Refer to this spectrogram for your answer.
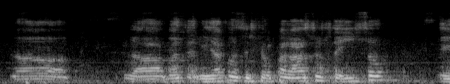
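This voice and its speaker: A man talks at a fairly high pitch with ordinary pitch variation. Noticeable background noise runs behind him. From Venezuela, Caracas. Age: 90s. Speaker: writer and film critic. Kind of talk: interview.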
